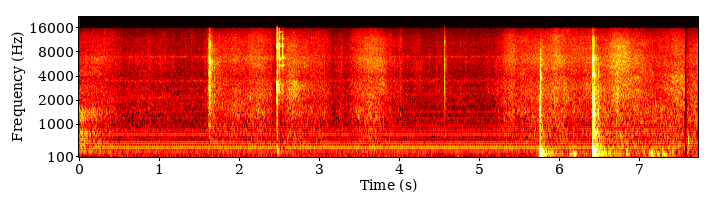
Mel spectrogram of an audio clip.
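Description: Handling noise from a pair of linked aluminium motorcycle CV carburetors being turned over and set down on a work mat: a few light clicks, then two sharper knocks near the end, over a faint steady hum.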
